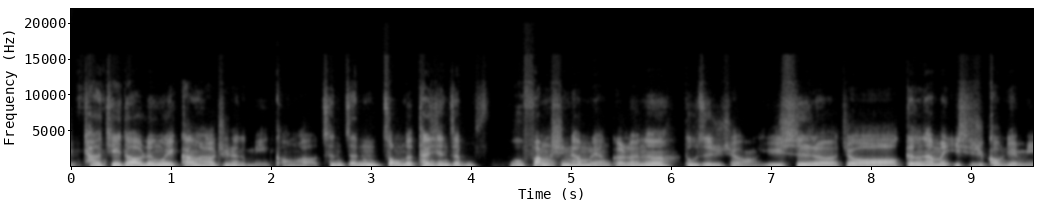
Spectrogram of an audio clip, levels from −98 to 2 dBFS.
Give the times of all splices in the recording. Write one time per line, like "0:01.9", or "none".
0:06.1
